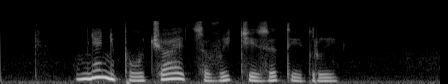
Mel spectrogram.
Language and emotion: Russian, sad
